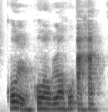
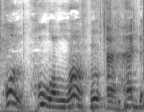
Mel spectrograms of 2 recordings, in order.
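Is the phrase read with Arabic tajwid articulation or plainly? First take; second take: plainly; tajwid. First: It is read plainly, without Arabic tajwid articulation. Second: It is read with careful Arabic tajwid articulation. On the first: The speaker calls it wrong. "Saya bacanya gini waktu itu. ... Salah kata dia" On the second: The speaker calls it right. "Bacanya harus gini"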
